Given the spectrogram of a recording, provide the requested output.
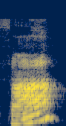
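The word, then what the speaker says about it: فاء: এরপরের যে দুইটা হরফ আমরা দেখতে পাচ্ছি, একটা হচ্ছে ফা এবং কফ। ফা হরফটি 1 আলিফ টেনে পড়তে হবে, উপরের দাঁতের আগাটা নিচের ঠোঁটের প্যাটের সাথে লাগবে।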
